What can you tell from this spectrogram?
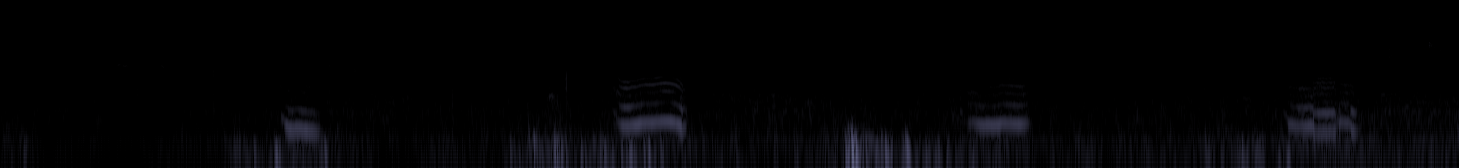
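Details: Sleeping cat snoring steadily, a deep grumbling rasp on each breath capped by a brief nasal squeak, the pattern recurring roughly every three to four seconds in a quiet room.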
